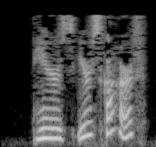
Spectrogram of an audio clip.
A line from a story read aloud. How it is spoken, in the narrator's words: Gwen said tightly to Mary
